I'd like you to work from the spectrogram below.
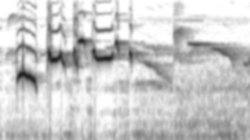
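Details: Oriental magpie-robin song serving as a lure for a reluctant singer: a descending whistle, then quick ringing slurred notes, trailing off into a long, soft, thin falling whistle.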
